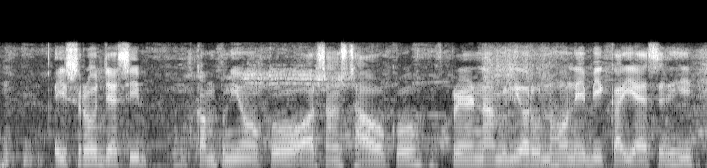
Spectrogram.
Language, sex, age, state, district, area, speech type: Urdu, male, 18-30, Uttar Pradesh, Gautam Buddha Nagar, urban, spontaneous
